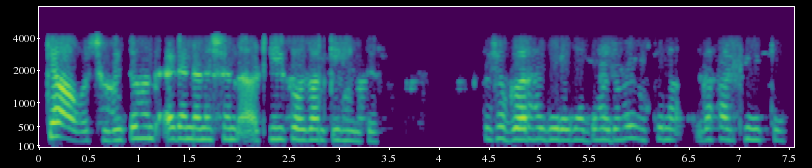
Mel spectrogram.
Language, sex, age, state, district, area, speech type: Kashmiri, female, 30-45, Jammu and Kashmir, Bandipora, rural, conversation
